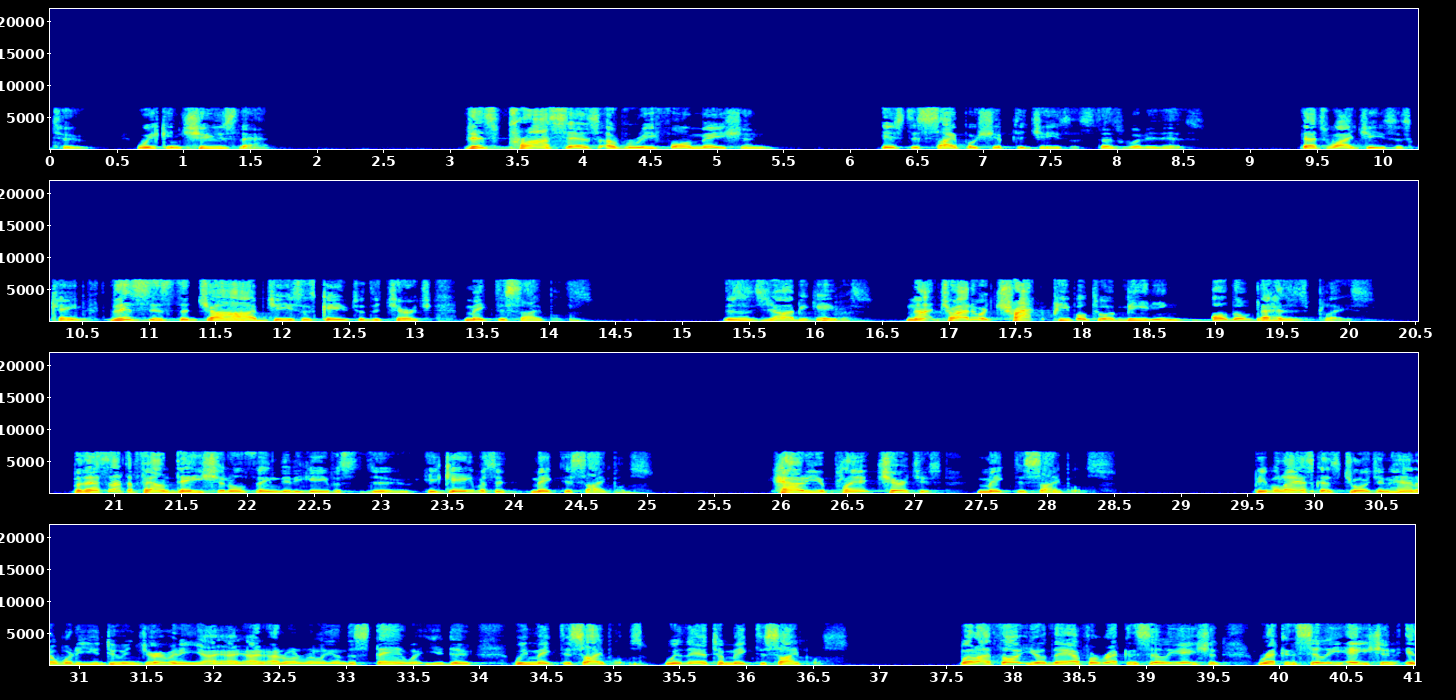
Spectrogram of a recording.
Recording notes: Recorded 1/1/2016 at Christ Church Anglican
